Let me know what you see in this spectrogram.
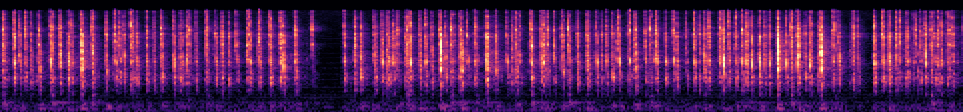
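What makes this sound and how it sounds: Fast, continuous typing with the fingertips of both hands on a full-size, RGB-backlit, plastic membrane Hexgears gaming keyboard resting on a desk mat. The key presses are short, bright clicks with very little low end. They blur into a steady stream, with one brief pause about two and a half seconds in.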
